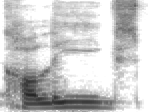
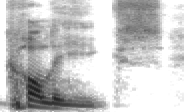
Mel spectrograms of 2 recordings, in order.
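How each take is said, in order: First: The stress is on the second syllable. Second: The stress is on the first syllable. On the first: The speaker calls it wrong. "you said colleagues, but it should be" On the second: The speaker calls it right. "So stress on the first syllable there"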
